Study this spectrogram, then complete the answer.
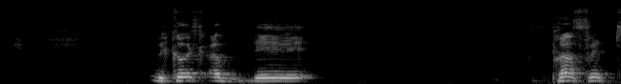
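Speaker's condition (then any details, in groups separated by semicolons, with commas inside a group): Cerebral palsy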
